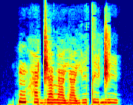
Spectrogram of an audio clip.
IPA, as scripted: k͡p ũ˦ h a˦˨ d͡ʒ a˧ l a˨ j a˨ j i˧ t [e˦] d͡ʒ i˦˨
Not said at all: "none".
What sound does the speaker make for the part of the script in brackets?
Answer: i˦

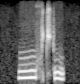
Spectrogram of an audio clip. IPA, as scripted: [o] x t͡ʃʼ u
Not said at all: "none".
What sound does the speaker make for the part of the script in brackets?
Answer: oː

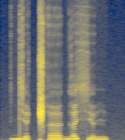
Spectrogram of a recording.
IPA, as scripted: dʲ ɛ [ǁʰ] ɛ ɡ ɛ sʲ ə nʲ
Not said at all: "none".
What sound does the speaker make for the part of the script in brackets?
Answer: ǁʰ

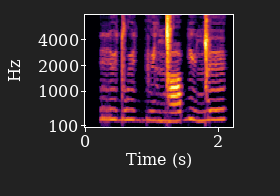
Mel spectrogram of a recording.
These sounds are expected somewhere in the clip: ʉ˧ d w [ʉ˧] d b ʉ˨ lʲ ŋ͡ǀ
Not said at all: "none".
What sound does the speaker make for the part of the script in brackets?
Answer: ʉ˧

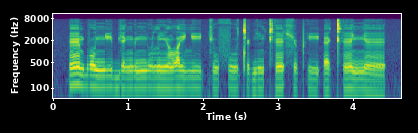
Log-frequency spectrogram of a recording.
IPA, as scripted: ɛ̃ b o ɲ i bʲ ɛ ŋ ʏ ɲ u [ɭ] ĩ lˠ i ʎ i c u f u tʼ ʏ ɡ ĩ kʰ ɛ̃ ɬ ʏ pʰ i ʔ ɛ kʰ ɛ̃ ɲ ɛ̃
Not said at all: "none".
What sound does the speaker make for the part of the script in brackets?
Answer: l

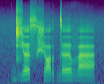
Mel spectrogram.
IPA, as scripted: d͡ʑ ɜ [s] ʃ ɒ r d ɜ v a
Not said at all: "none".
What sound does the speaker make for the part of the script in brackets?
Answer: s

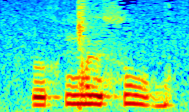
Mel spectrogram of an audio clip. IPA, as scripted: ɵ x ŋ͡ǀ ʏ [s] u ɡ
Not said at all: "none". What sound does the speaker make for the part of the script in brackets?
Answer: s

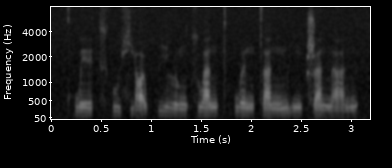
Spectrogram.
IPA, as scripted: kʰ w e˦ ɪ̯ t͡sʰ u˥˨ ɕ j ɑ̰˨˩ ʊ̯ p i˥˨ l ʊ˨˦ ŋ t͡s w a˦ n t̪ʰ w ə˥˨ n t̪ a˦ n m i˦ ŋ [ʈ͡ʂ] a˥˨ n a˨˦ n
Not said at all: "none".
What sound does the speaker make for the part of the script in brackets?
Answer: ʈ͡ʂ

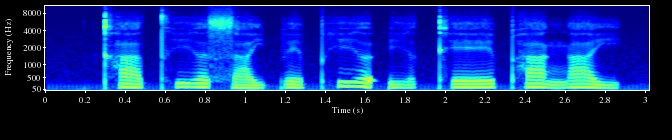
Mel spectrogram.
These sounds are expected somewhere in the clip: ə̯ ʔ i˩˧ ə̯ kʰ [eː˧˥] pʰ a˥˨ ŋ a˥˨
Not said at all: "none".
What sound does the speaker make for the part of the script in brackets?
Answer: eː˧˥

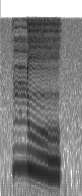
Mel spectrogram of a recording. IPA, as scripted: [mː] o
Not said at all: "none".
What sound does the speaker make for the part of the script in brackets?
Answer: n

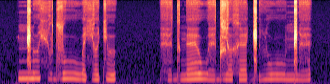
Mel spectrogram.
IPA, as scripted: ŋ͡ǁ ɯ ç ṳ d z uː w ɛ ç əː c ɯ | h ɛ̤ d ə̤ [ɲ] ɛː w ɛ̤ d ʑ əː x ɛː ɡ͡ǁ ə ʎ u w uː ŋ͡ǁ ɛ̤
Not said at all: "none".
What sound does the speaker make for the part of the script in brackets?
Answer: ŋ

